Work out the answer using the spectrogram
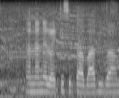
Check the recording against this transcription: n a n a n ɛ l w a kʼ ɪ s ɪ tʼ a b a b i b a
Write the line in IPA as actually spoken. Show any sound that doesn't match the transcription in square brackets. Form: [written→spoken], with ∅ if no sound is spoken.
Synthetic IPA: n a n a n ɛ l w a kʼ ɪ s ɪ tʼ a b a b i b a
